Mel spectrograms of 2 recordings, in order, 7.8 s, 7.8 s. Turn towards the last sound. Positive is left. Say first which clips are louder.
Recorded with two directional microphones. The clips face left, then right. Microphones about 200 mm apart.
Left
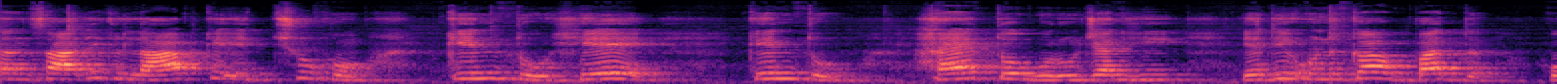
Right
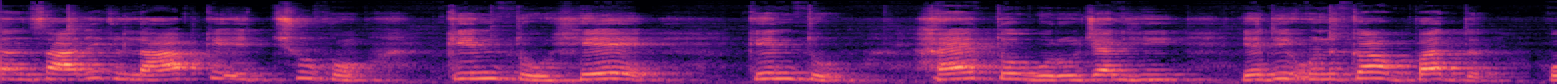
# right 2 dB
turn(degrees=-20)  # may be behind; listen again after turning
